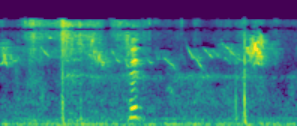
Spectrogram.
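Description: Small birds chirping in the background over a steady low rumble, with a man's short spoken command "sit" to a dog about a second in.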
